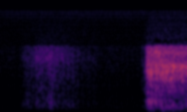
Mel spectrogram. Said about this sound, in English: Take a couple of deep breaths to clear your energy. Another one.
